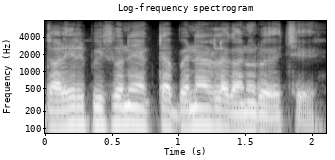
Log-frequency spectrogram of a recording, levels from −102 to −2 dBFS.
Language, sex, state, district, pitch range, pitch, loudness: Bengali, male, Assam, Hailakandi, 105-115 Hz, 110 Hz, -13 LUFS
